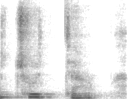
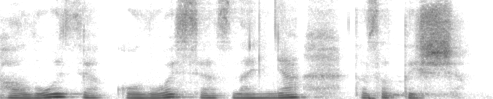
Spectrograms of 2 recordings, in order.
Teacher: тут іде подовження м'якої приголосної т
